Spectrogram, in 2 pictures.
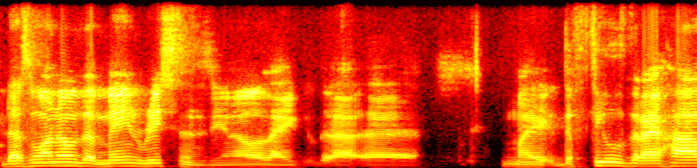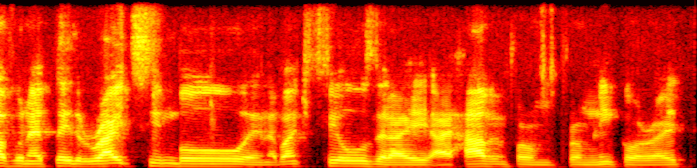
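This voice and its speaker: A man's voice: medium pitch, a little slow. Chatty man from Peru, slightly muffled audio. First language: Spanish. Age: 30s. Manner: chatty, peppered with "like" and "you know". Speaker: interview guest, touring drummer. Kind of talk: casual interview chat.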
